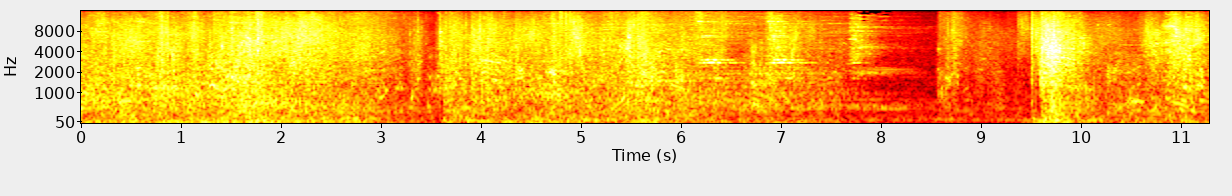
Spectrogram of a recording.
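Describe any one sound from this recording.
Magic spells whoosh and burst during a fast fight.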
